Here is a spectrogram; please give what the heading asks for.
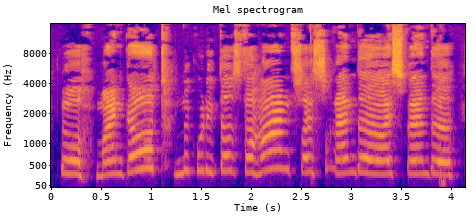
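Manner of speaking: put-on German soldier begging to surrender in a shrill German accent; panicked German accent. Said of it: "And the Germans are like".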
